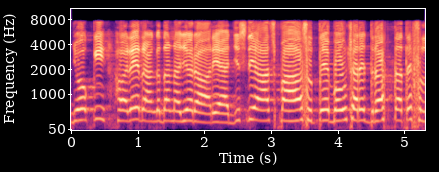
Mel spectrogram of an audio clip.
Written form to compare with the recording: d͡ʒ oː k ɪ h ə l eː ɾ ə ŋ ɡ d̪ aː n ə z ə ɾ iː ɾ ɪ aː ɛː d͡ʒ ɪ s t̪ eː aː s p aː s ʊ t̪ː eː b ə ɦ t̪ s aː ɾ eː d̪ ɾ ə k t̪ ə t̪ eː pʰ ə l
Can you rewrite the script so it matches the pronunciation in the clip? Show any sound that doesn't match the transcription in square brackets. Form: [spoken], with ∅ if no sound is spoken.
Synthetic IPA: d͡ʒ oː k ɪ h ə [ɾ] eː ɾ ə ŋ ɡ d̪ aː n ə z ə ɾ [aː] ɾ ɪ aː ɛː d͡ʒ ɪ s [d̪] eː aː s p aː s ʊ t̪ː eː b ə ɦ t̪ s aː ɾ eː d̪ ɾ ə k t̪ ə t̪ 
